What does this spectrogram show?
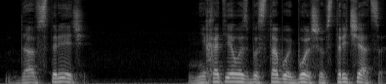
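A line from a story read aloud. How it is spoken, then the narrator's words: Angry voice. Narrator (Russian): злым голосом проговорил таксист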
